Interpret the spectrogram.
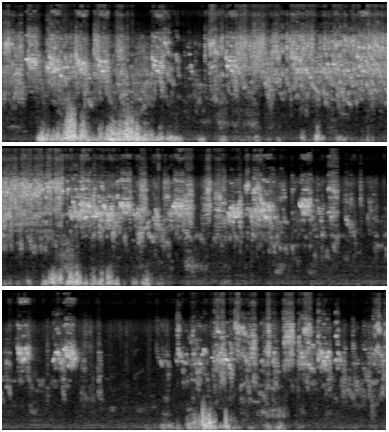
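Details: Several pet budgerigars playing and eating, giving a dense, continuous stream of high, scratchy chirps and squawks with rapid warbled twitters. Low thumps and knocks are heard now and then, and there is a brief lull near the end.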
